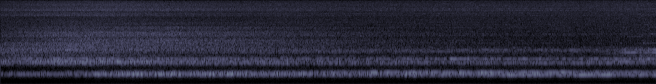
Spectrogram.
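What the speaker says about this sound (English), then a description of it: "That was the Angels in the Desert preset from the Texture Soundscape folder." An ambient texture pad, the Angels in the Desert preset from a Texture Soundscape folder with its lows trimmed by EQ, holds steady sustained tones with a soft airy shimmer for several seconds, even and unbroken with no voices.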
